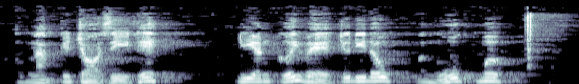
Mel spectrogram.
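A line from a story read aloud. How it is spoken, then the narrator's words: Terrified loud yell. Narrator (Vietnamese): hãi quá gào ầm lên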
